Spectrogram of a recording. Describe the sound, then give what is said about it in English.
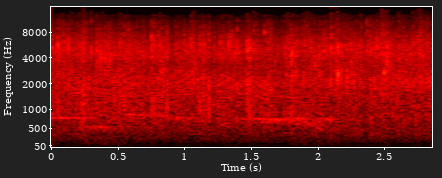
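An audience applauds to welcome a pastor onto the stage, a steady, continuous wash of clapping that stays even and fairly quiet throughout. “why don't we put our hands together and welcome Pastor Shane Willard.”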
